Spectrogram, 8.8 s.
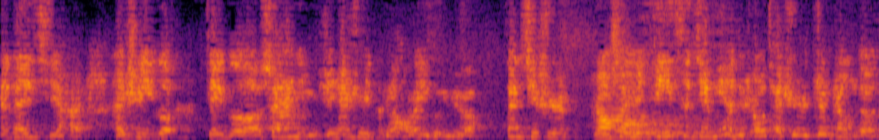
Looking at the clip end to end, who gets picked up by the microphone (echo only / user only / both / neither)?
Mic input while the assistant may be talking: both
